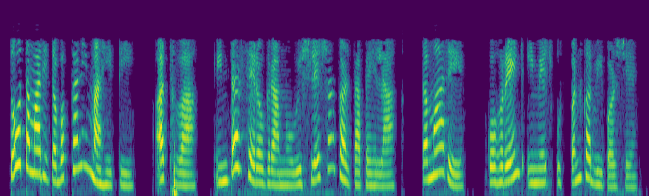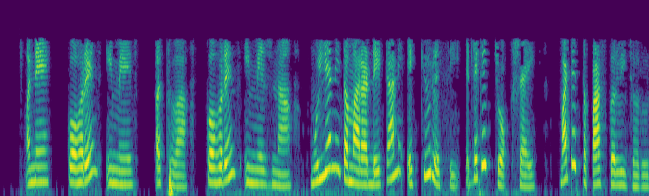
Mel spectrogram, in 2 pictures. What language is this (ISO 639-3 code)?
guj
